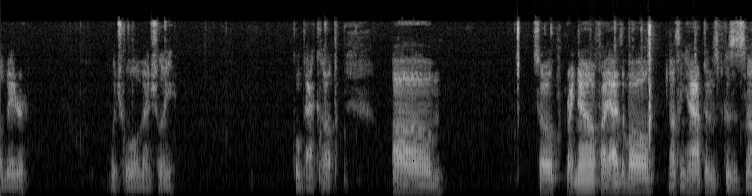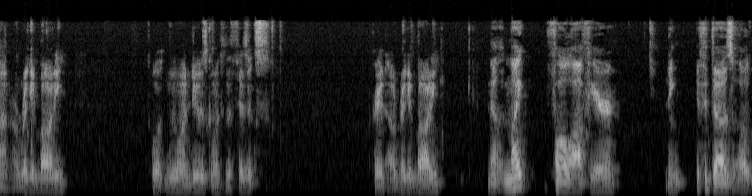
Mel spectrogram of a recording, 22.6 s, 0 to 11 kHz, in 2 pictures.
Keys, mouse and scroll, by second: 1.3 middle click, 2.5 click, 3.5 middle click, 4.9 middle click, 6.2-7.8 scroll down 1, 7.8 middle click, 7.8 scroll down 1, 9.3 middle click, 9.7 p, 10.8 middle click, 10.8 p, 11.3-11.8 scroll up 2, 11.8 middle click, 12.9 click, 14.4 click, 15.4 click, 17.4 click, 18.3 middle click, 18.3 right click.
